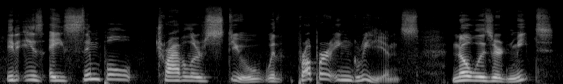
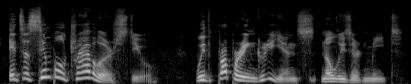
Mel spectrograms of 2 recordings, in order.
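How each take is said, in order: First: No lizard meat is read as a separate sentence. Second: No lizard meat continues the sentence after a comma.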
